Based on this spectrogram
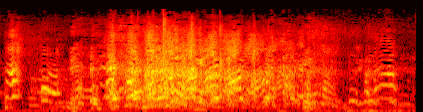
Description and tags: señal original
laught, tool, work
